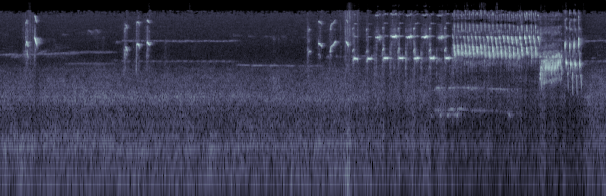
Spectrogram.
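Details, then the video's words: Spanish Timbrado canary starting with a few isolated high notes, then building into fast repeated ticking notes and a dense, buzzy rolling trill that ends in a lower warbled phrase. "Canary Sound Effect - Canary Singing Video"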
